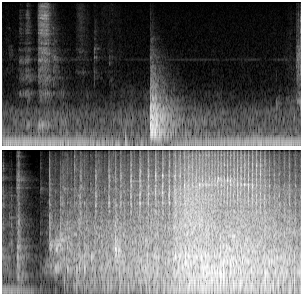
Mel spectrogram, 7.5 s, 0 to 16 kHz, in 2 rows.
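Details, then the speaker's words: Generac GP6500E generator whose engine had seemed seized, first run after freeing it, before recheck of low compression: a few quiet clicks, then catches and settles into fast, steady, even chatter and makes power; normal running. "I was ready to tear into this engine, and not only is it running, but it sounds good and we're making power."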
